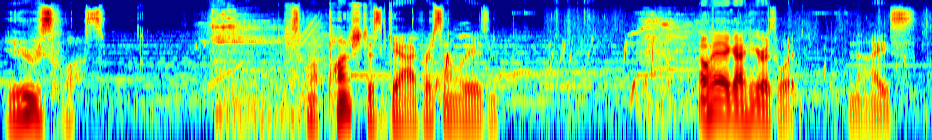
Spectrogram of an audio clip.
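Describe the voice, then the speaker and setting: A woman's voice: very deep voice, measured pace, darkish tone. A woman streamer giving casual, slangy reactions while she plays a video game. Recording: game music behind the voice.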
